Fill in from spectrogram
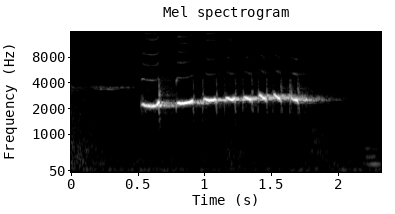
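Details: Common iora used as a lure, singing eagerly: one sustained, slightly rising whistle lasting about one and a half seconds, with a fine rapid trill running through it.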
